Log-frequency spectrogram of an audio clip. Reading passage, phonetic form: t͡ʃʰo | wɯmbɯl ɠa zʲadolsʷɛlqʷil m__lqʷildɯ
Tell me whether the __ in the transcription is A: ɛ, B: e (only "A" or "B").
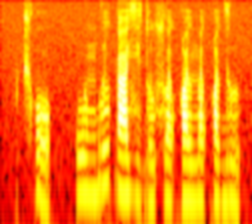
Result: B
